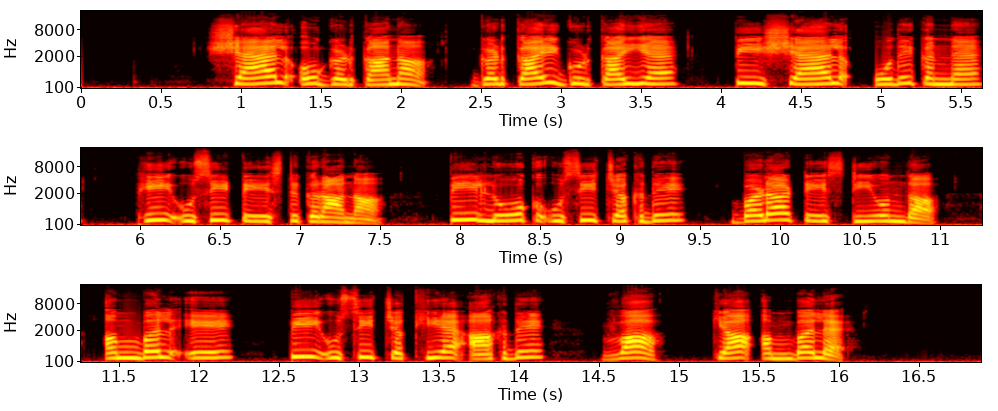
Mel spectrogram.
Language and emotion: Dogri, neutral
